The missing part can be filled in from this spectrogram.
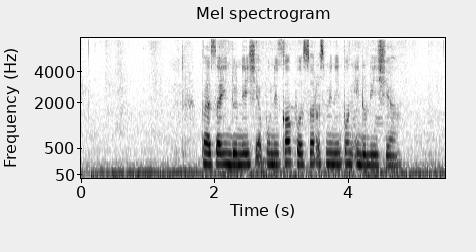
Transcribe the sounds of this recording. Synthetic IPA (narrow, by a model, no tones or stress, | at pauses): b̥aɦasaindonesiapunikɔb̥ɔ̤sɔrəsminipʊnʔḭndonesia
